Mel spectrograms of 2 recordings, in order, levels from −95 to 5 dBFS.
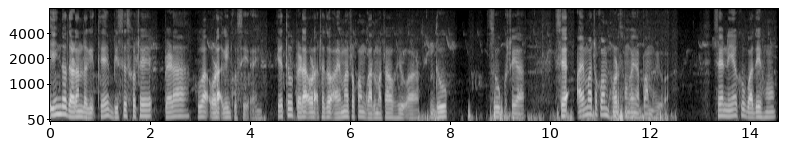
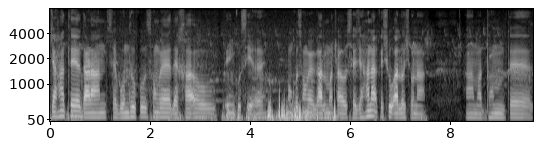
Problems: none marked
